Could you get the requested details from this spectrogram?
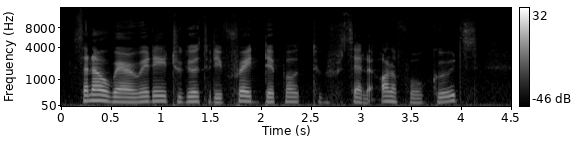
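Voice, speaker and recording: On a very clean recording with a silent background, a man talks in a French accent. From France. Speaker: gaming YouTuber. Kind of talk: gameplay commentary. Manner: halting, many filler words.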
